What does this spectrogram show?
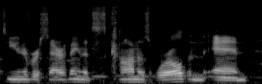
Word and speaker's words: Kana: That's Kana, rhymes with iguana.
